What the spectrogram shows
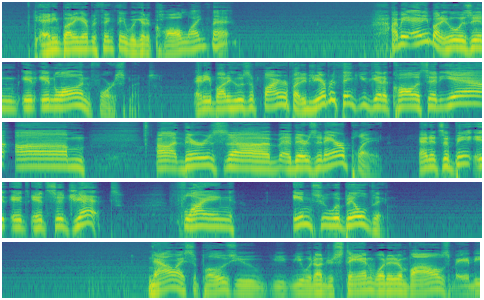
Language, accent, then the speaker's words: English; Philadelphia, Pennsylvania, United States; but when I was growing up in Philadelphia, firehouses were, well, they were exactly that.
